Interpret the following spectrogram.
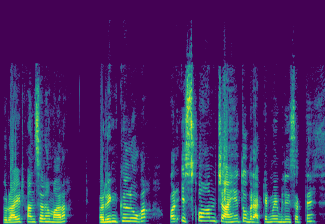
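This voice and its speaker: Woman, high-pitched, live online lesson, step-by-step explaining, slow repeated pronunciations. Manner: explains step by step, often checks in with "theek hai"; repeats words slowly to model pronunciation. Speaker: English exam teacher.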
